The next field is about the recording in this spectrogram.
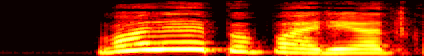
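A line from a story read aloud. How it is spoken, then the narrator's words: Cheerful agreement. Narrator (Russian): согласился полковник весело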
